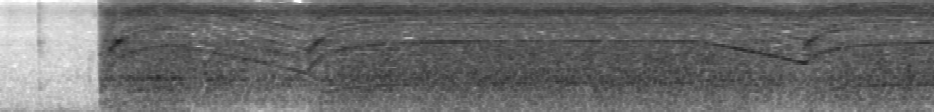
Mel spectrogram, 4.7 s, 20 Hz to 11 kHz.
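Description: A Planet Power ED 10 handheld polisher, freshly repaired, switches on abruptly after a moment of silence and runs steadily with a loud, even motor whine and slight pitch wobbles, alone with no talking.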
